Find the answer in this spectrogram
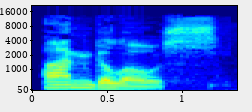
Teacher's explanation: when angelos becomes angelon, the accent stays on the antepenult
